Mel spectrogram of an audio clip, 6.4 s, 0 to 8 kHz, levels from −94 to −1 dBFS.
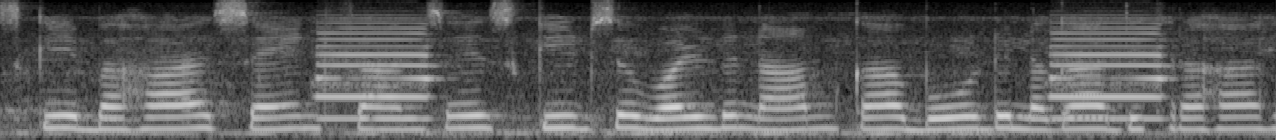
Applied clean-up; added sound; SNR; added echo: none; Wind instrument, woodwind instrument; 3 dB; none.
